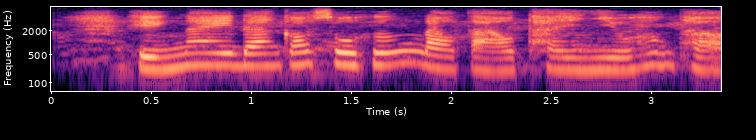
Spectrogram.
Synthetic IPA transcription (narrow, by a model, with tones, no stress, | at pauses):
hḭ˧˨ənːa˧jɗaː˧ŋkɔ˨˦su˧hɨ˨˦əŋɗaː˨˩wt̪a̰ː˧˨wt̪ʰə˨˩jɲi˨˩əwɦəː˧nt̪ʰə̰ː˧˩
